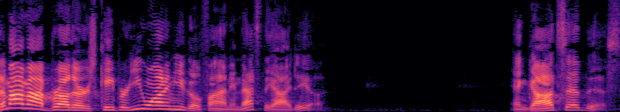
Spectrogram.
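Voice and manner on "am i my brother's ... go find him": lightly voiced defiant snap; a hint of a sassy Cain; sassy retort. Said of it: "He sassed him".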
